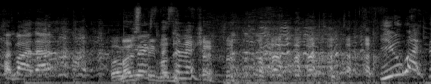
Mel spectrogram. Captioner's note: laughter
